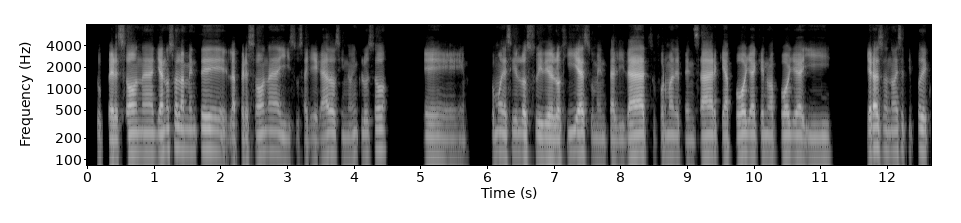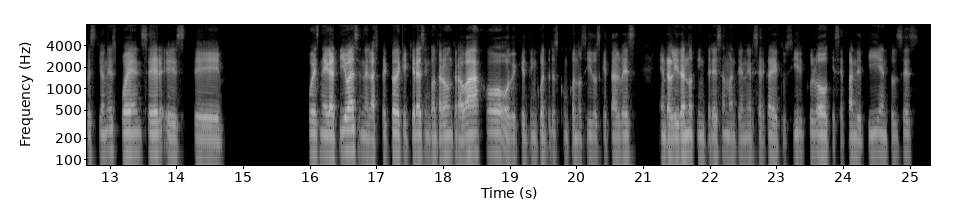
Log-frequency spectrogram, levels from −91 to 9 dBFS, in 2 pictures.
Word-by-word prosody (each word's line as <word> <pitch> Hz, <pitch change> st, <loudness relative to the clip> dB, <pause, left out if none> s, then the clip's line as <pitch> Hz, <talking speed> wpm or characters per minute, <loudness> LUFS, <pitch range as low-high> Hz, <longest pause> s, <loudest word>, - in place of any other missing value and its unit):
tu -, -, -14 dB
persona, 120 Hz, +5 st, +3 dB
ya 120 Hz, -1 st, +5 dB
no 135 Hz, -, -4 dB
solamente 130 Hz, -2 st, 0 dB
la 105 Hz, -, -2 dB
persona 120 Hz, +4 st, -2 dB
y 105 Hz, -2 st, -8 dB
sus 105 Hz, 0 st, -21 dB
allegados, 105 Hz, +4 st, -1 dB
sino 105 Hz, 0 st, -15 dB
incluso, 120 Hz, +3 st, -5 dB, 0.5 s
eh, 100 Hz, -2 st, -6 dB, 0.3 s
¿cómo 125 Hz, +2 st, -5 dB
decirlo?, 115 Hz, 0 st, -2 dB
su 115 Hz, +1 st, -13 dB
ideología, 105 Hz, +3 st, +4 dB
su 115 Hz, -3 st, -17 dB
mentalidad, 100 Hz, +3 st, +5 dB
su 100 Hz, -, -31 dB
forma 110 Hz, +3 st, -5 dB
de 110 Hz, -, -6 dB
pensar, 110 Hz, +4 st, +2 dB
que -, -, -4 dB
apoya, 115 Hz, +1 st, +1 dB
qué 110 Hz, -, -7 dB
no 110 Hz, 0 st, -6 dB
apoya 110 Hz, 0 st, 0 dB
y 105 Hz, +1 st, -9 dB, 0.5 s
quieras 140 Hz, -2 st, +5 dB
o 130 Hz, -, -9 dB
no, 125 Hz, 0 st, -5 dB
ese 125 Hz, -, -9 dB
tipo -, -, -12 dB
de 130 Hz, -1 st, +1 dB
cuestiones 115 Hz, +4 st, -10 dB
pueden 120 Hz, -1 st, +1 dB
ser 115 Hz, 0 st, +1 dB
este 100 Hz, -2 st, -4 dB, 1.3 s
Pues, 115 Hz, -1 st, 0 dB
negativas, 125 Hz, +3 st, +5 dB
en 110 Hz, -, -11 dB
el 105 Hz, -1 st, -4 dB
aspecto 115 Hz, +1 st, -2 dB
de 115 Hz, -1 st, +4 dB
que 110 Hz, -, -8 dB
quieras 115 Hz, +2 st, +2 dB
encontrar 105 Hz, -1 st, -3 dB
un 110 Hz, -, -5 dB
trabajo, 115 Hz, +3 st, +4 dB
o -, -, -2 dB
de 105 Hz, -1 st, -9 dB
que 105 Hz, +1 st, -9 dB
te 100 Hz, -, -17 dB
encuentres 110 Hz, +2 st, -10 dB
con 110 Hz, -, -22 dB
conocidos 105 Hz, +1 st, -11 dB
que, -, -, -13 dB
tal 105 Hz, 0 st, -5 dB
vez, 110 Hz, 0 st, -5 dB, 0.3 s
en -, -, -7 dB
realidad, 105 Hz, +1 st, +4 dB
no 115 Hz, +1 st, -3 dB
te -, -, -18 dB
interesa 105 Hz, +1 st, -9 dB
mantener 105 Hz, -2 st, -12 dB
cerca 110 Hz, -, -9 dB
de 105 Hz, -1 st, -1 dB
tu 95 Hz, -, -25 dB
círculo 115 Hz, +2 st, -5 dB
o 110 Hz, -, -4 dB
que -, -, -21 dB
sepan 110 Hz, -1 st, -7 dB
de 95 Hz, -1 st, -10 dB
ti, 115 Hz, +5 st, -10 dB
entonces, 115 Hz, +1 st, -12 dB
110 Hz, 180 wpm, -25 LUFS, 105-120 Hz, 1.3 s, ya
